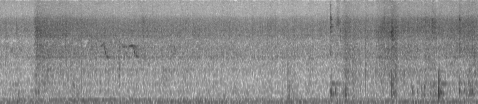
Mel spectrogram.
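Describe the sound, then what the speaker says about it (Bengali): Steady sizzling of fried potatoes and gima greens in a pan, with occasional scraping and clinks as they are stirred together. "এবার ভেজে রাখা আলুটা এর মধ্যে দিয়ে মিশিয়ে নেব"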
